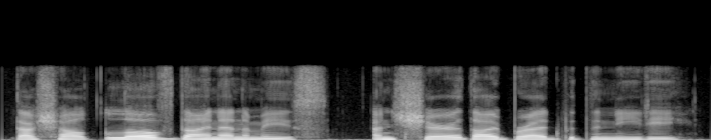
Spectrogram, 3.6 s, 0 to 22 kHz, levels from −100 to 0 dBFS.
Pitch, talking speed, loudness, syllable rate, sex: 195 Hz, 205 wpm, -17 LUFS, 5.5 syllables/s, female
